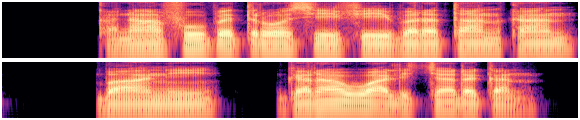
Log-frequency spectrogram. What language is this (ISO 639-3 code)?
orm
